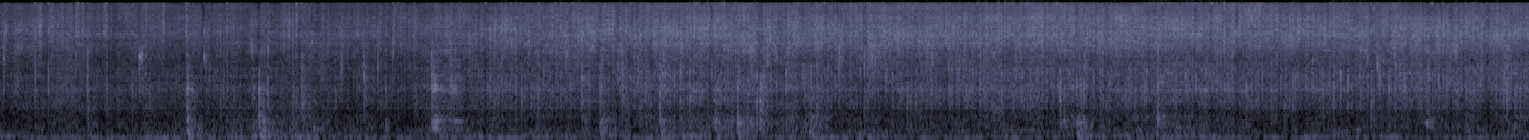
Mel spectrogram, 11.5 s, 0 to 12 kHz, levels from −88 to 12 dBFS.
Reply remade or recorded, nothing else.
remade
